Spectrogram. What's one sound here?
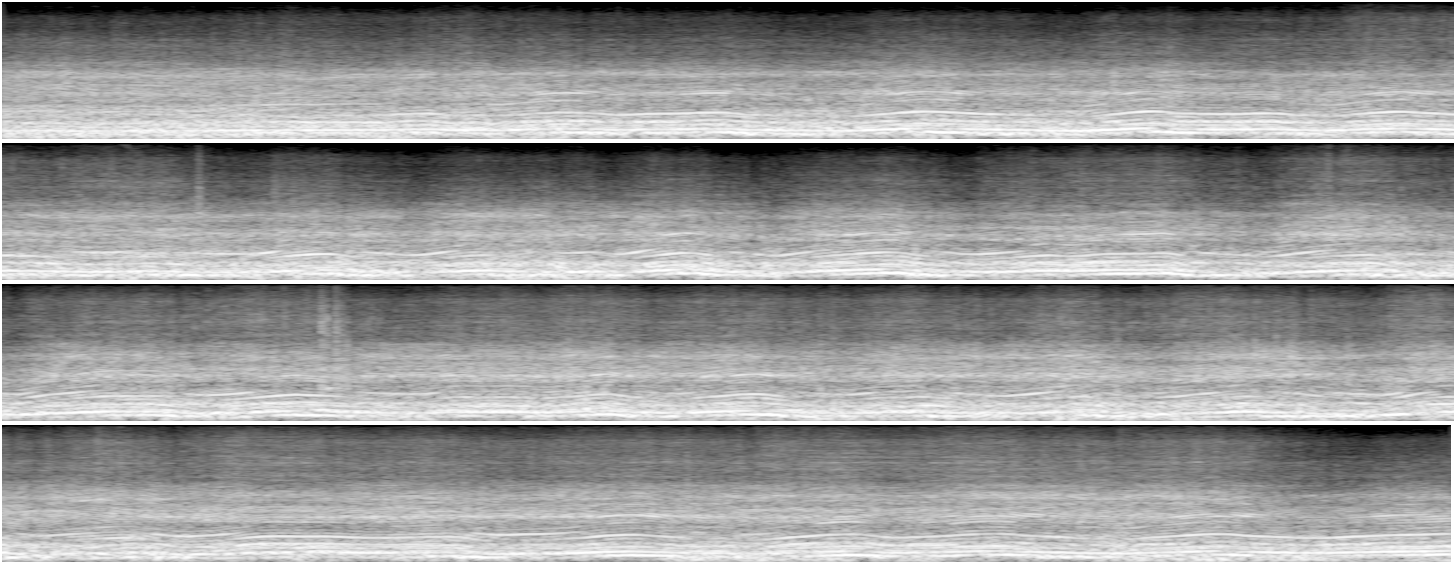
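A snowmobile engine roars close by, its pitch rising and falling as it speeds up and slows down.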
